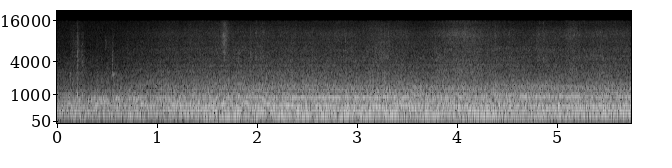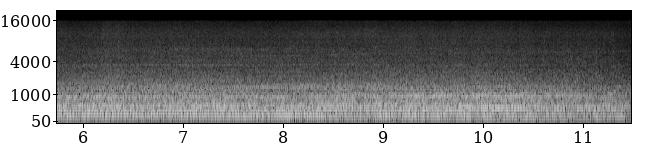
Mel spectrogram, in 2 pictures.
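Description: Outboard motors drone as a motorboat speeds along.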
